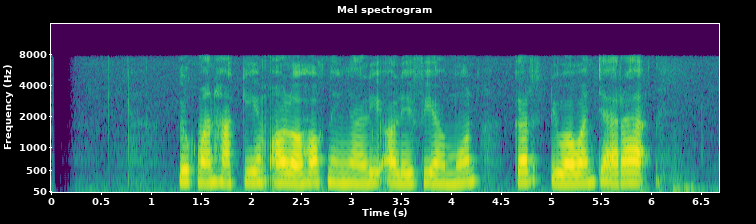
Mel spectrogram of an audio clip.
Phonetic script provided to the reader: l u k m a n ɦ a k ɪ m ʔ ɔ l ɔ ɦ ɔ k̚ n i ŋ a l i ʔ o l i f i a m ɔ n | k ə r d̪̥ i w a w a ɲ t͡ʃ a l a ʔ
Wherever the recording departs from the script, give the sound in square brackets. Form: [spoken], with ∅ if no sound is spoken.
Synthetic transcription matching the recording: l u k m a n ɦ a k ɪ m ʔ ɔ l ɔ ɦ ɔ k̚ n i ŋ a l i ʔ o l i f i a m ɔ n | k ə r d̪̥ i w a w a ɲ t͡ʃ a [ɾ] a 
